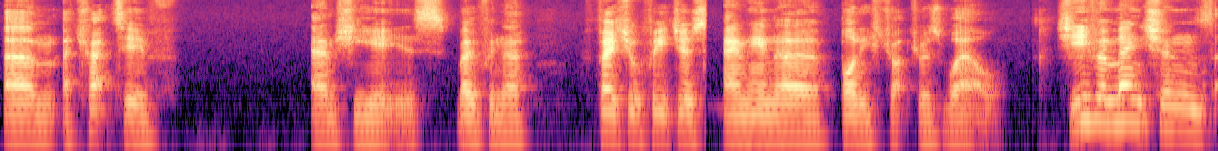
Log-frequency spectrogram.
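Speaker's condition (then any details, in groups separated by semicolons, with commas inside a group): No condition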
